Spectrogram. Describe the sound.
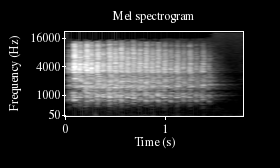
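A turkey gobble played on a box call: a fast, raspy rattle of evenly spaced wooden clucks lasting about a second and a half, holding loud before trailing off, with no talking.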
